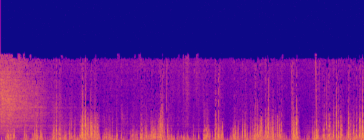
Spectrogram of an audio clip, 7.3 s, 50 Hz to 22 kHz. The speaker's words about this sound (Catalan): Identifiques? El vent en algun lloc, en algun lloc de Catalunya. Mira, 3.143 metres. Això és el punt més alt del país, és el de la Pica d'Estats. Així sona la Pica d'Estats, per tant, so real des de dalt de la Pica d'Estats.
